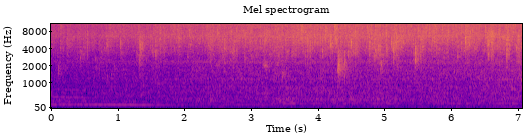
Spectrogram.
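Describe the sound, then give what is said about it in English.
Shower water runs steadily throughout, a continuous hissing spray with small splashy flickers, moderately loud, with no voices. “Taking a shower.”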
